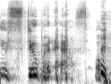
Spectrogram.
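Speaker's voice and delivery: very high, shrill, angry snapping tone. Retelling a comedian's reply to a heckler: imitating Joan Rivers snapping angrily. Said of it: "she just snaps on this heckler".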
